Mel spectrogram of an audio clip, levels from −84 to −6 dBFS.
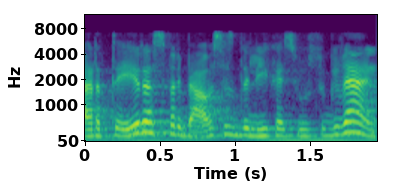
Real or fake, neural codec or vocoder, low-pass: real; none; 7.2 kHz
